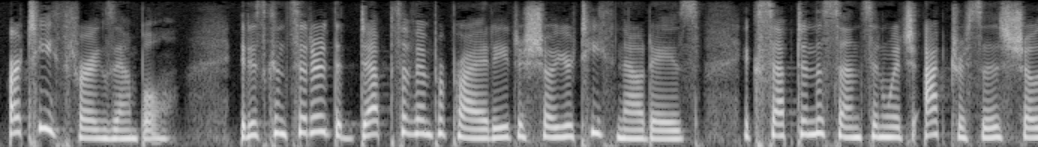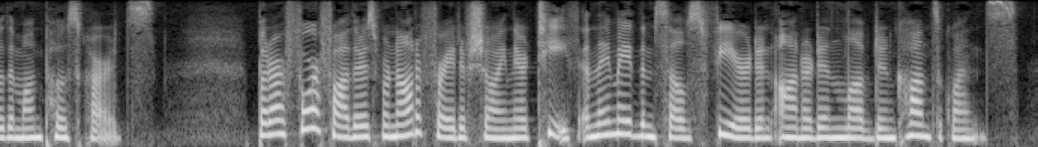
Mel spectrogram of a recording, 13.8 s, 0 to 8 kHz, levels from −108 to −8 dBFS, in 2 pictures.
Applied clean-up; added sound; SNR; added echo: none; none; none; none.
